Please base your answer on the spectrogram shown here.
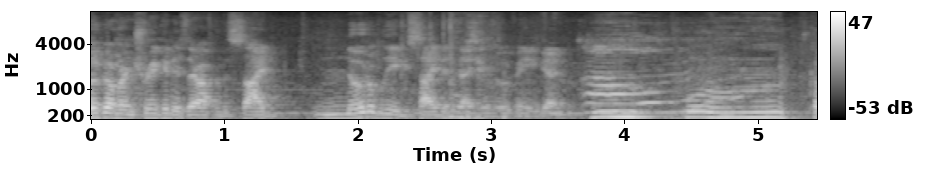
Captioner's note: bear noises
